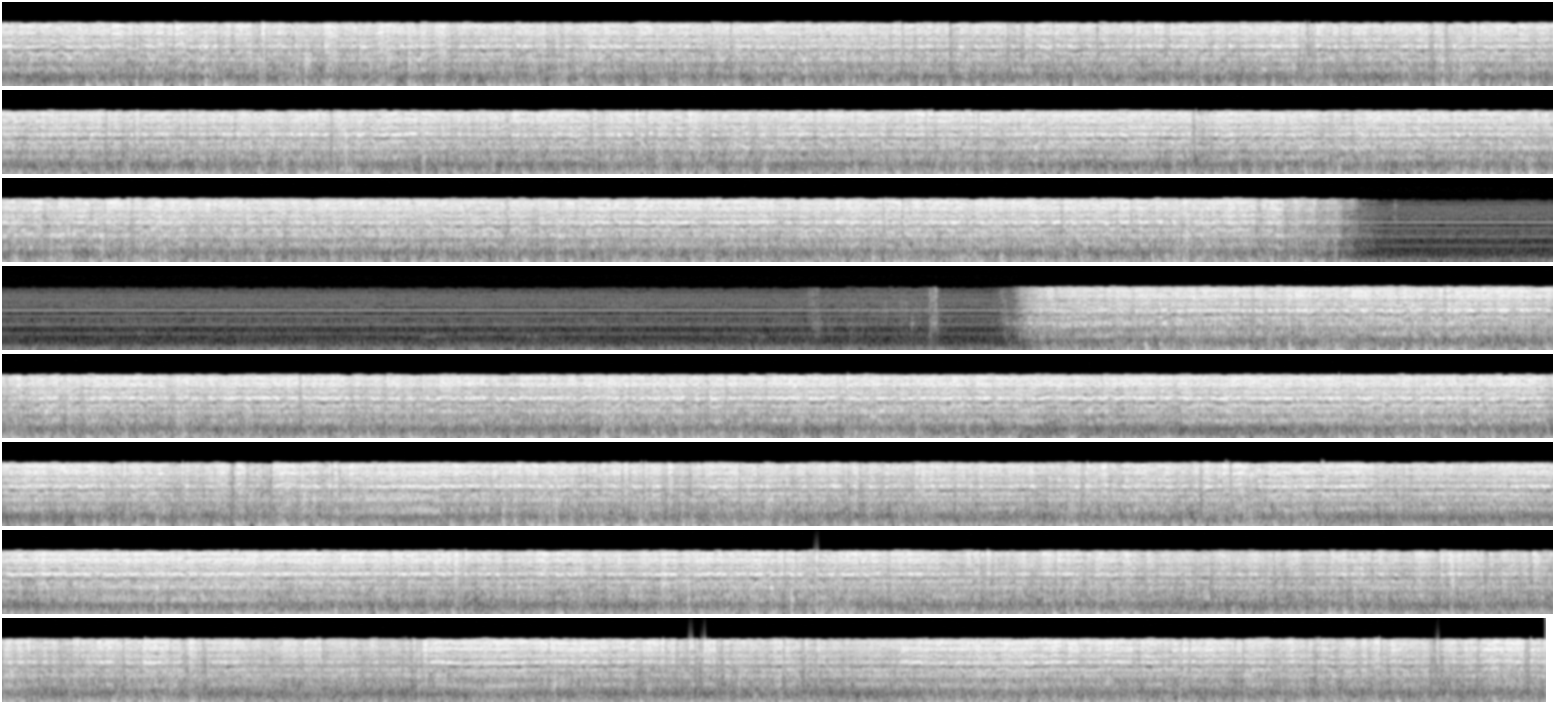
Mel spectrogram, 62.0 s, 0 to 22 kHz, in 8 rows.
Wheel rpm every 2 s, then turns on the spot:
230, 230, 230, 230, 230, 220, 220, 220, 210, 220, 230, 50, 0, 0, 130, 230, 220, 220, 230, 230, 220, 230, 230, 230, 230, 230, 230, 230, 230, 230, 230.
22-24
